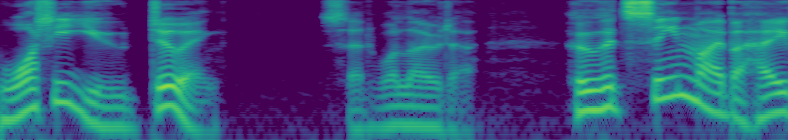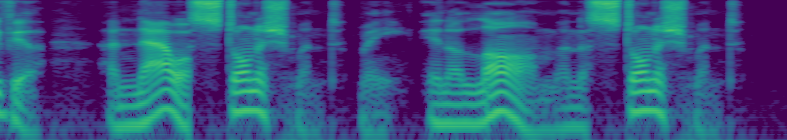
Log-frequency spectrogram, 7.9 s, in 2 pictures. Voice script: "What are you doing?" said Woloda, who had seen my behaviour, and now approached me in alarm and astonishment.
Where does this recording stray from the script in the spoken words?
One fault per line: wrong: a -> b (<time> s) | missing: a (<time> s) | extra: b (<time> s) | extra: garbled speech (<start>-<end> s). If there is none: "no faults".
wrong: approached -> astonishment (4.8 s)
